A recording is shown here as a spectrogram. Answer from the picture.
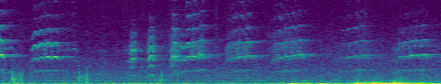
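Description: Songbirds chirping in quick runs of short, high, repeated notes, over a low rumble that swells about three seconds in.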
